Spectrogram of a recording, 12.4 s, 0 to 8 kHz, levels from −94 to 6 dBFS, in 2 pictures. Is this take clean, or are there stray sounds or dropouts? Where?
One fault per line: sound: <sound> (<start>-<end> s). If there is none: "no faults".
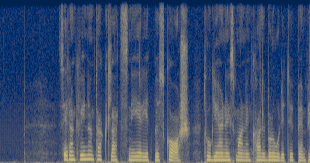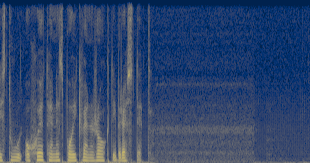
no faults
